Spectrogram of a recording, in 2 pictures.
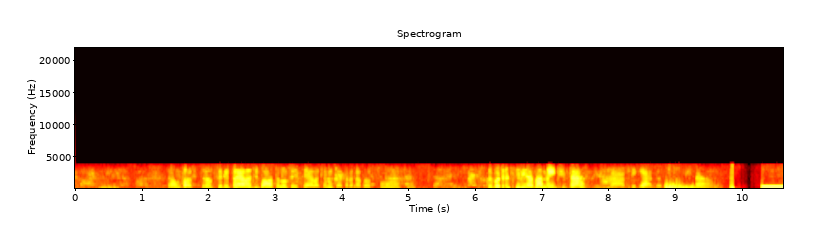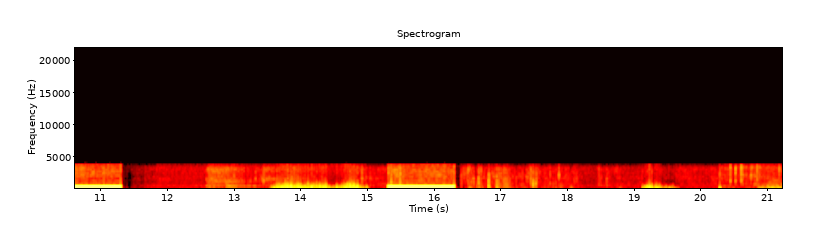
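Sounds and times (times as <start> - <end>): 
speech: 1.4 - 9.8
telephone busy tone after a dropped call: 10.3 - 11.4, 15.3 - 16.4.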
